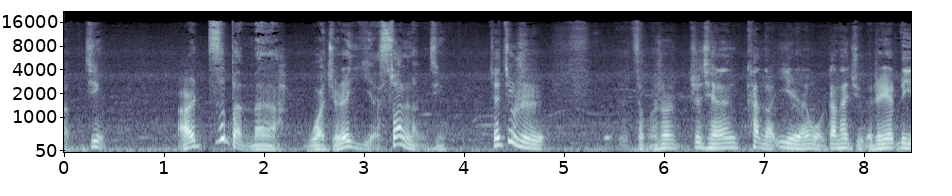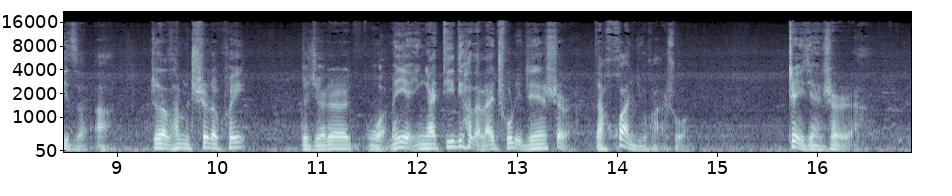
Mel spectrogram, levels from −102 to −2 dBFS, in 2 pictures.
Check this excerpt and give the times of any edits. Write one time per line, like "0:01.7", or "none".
0:13.7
